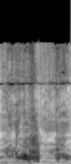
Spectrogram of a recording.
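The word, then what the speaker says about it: Valladay: Speaking of which, and I can never say his name right, but Xavier Holiday is Valaday. – Sorry about that.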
